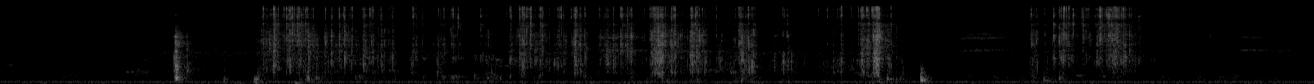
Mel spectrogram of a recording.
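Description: Crinkling of a small printed wrapper being pulled open by hand to unwrap a surprise toy, coming in dense crackly spells from about two and a half seconds in until shortly before the end. A single click just before that.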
